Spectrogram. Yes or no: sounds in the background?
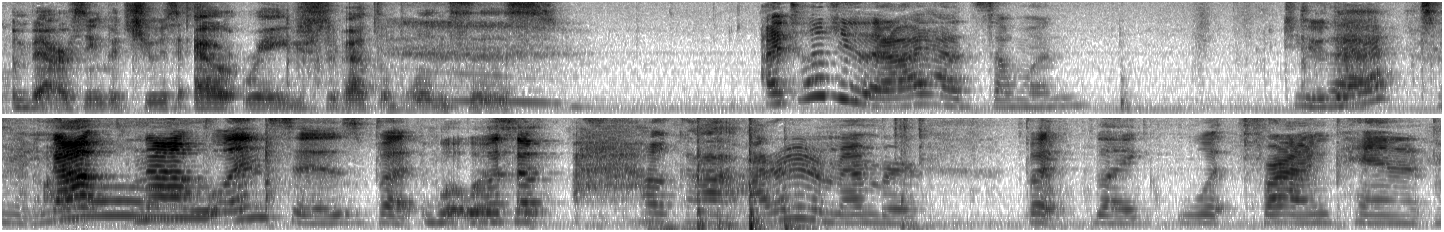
yes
